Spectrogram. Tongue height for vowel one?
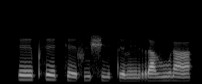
mid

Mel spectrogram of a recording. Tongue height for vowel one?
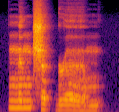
mid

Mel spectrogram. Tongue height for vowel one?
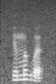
high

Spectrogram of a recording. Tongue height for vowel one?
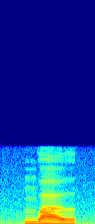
low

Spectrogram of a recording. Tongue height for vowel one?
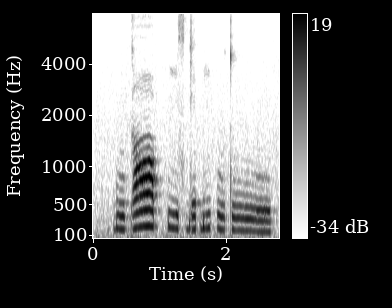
high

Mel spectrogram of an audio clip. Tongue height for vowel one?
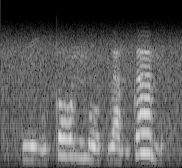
high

